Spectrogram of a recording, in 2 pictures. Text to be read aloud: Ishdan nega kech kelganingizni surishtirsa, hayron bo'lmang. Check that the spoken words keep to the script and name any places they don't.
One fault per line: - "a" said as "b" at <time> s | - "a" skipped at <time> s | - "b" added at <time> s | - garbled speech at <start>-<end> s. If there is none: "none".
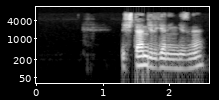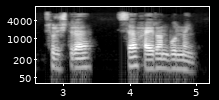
- "nega kech" skipped at 1.7 s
